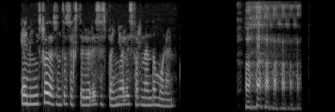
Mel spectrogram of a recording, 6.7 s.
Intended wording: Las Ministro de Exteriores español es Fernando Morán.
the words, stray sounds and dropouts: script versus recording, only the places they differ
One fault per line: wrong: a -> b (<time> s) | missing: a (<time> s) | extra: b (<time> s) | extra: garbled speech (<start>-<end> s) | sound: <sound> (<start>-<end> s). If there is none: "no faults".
wrong: Las -> El (0.4 s)
extra: Asuntos (1.0 s)
sound: laugh (4.7-6.0 s)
